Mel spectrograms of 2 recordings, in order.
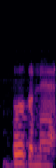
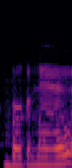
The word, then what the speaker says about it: bergamot: Gonna talk about bergamot oil, and I have to consciously go bergamot because for some reason I want to call it bergamot, and that is not the correct pronunciation. It's bergamot.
